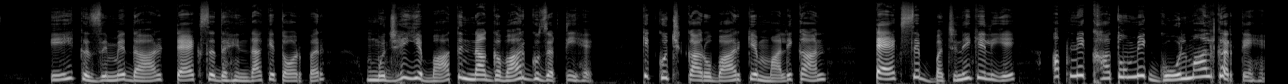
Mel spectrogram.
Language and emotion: Urdu, disgusted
